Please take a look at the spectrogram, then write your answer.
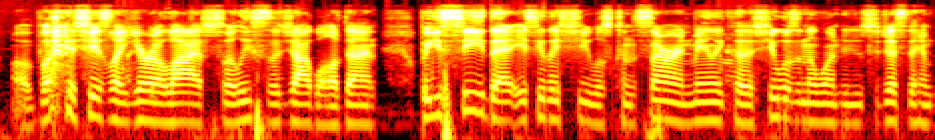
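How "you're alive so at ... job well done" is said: ordinary delivery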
